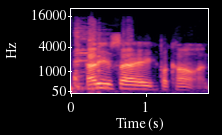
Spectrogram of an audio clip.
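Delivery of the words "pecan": pecan said "puh-KAHN"; pecan pronunciation. Shown as a demonstration. Caller asks how he says it, pecan as puh-KAHN. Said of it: "you want me to say pecan or pickin'".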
